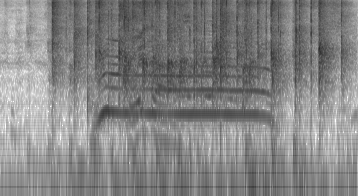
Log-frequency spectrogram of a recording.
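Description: A burst of steady applause from a group clapping for about three seconds, with a sustained high cheer or whoop held over the middle of it before the clapping tapers off.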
